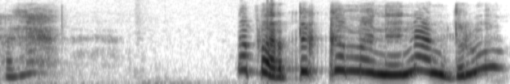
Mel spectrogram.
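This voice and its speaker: A woman's voice: very high-pitched, expressive, normal speed, dry recording, muffled recording. A woman with an Ilocano accent playing a long-suffering wife who scolds her drunkard husband in an audio drama. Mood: exasperated.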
